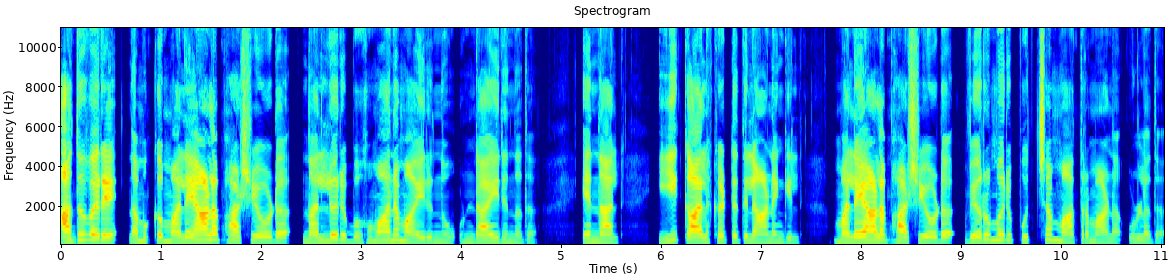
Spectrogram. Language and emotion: Malayalam, neutral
